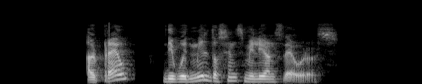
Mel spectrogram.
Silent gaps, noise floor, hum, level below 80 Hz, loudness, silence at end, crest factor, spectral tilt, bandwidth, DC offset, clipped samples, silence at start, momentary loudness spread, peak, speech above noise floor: none; under -90 dBFS; none; -64 dBFS; -20 LUFS; 0.9 s; 22 dB; -6.5 dB/octave; 7.2 kHz; under 0.1%; under 0.1%; 0.85 s; 11 LU; 0 dBFS; over 71 dB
